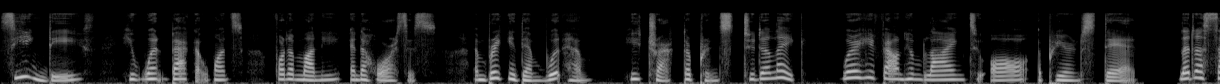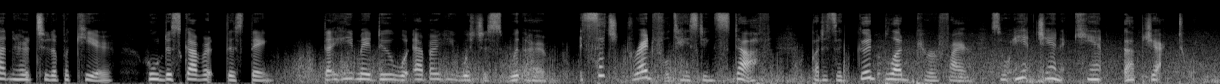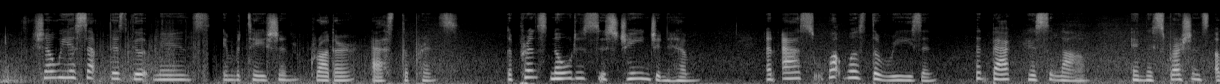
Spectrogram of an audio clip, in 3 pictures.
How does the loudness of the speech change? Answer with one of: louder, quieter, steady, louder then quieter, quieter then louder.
steady.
